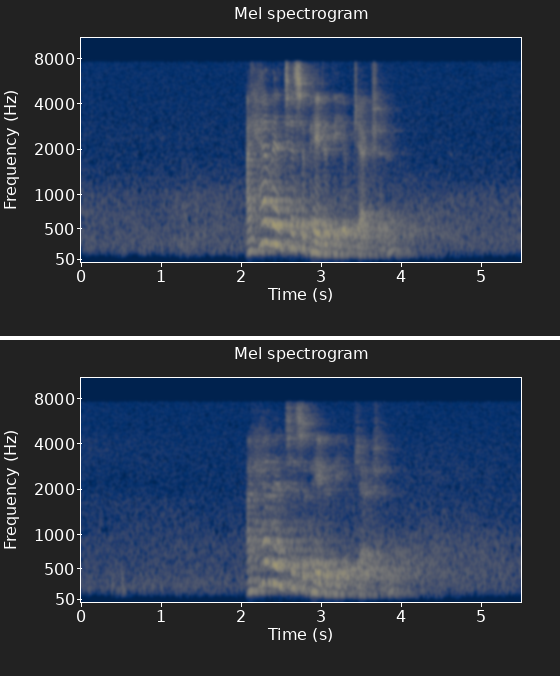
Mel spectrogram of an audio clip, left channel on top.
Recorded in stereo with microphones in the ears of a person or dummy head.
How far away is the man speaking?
About 0.8 m.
